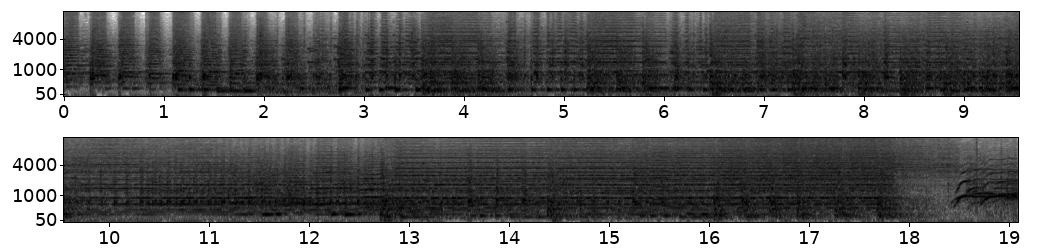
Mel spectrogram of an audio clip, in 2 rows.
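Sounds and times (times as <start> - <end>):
marching band playing: 0.0 - 19.0.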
